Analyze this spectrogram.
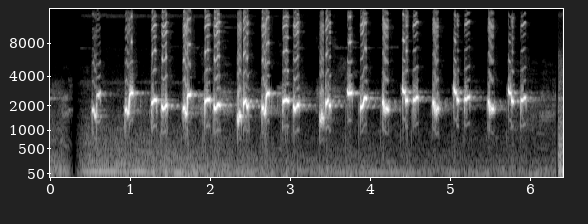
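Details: Sooty-headed bulbul singing a long rolling ropel panjang phrase used as a lure: steady series of doubled whistled notes, each pair rising then dropping, repeated roughly every third of a second in a near-silent background.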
